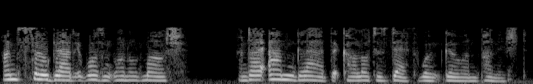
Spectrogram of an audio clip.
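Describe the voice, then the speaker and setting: A woman's voice: fairly low pitch, fairly even intonation, moderate pace, no room sound, lightly acted. An actress playing a self-possessed young Englishwoman, assured in a radio drama. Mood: earnest. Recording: dull, muffled radio drama recording.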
